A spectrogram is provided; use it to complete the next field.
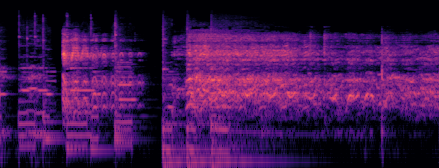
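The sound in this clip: A sheep bleating in distress, a run of loud, wavering, strained cries with a sharp noisy burst partway through and a long drawn-out call after it.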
